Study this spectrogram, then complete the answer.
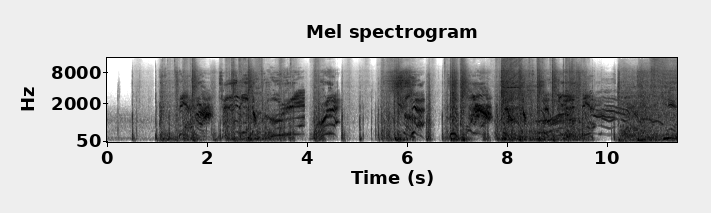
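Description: Punches and blows land in a brawl.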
